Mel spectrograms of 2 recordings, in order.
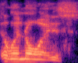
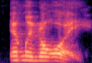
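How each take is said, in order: First: The final s is sounded. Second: The final s is silent. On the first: The speaker calls it wrong. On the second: The speaker calls it right. "correct pronunciation"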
